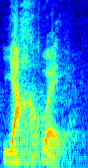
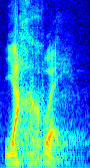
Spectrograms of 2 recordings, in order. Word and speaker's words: Yahweh: But when they found out, when they really studied it, they found out that I am should be pronounced Yahweh. And I said that right, Yahweh.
